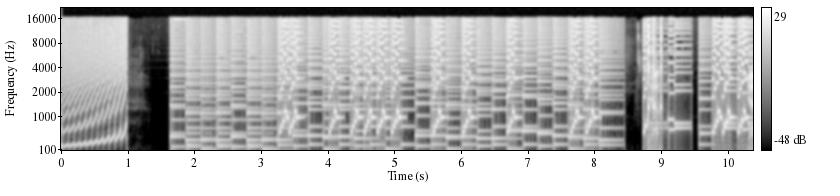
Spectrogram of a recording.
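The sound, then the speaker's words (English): Electronic sounds from the Frogger arcade video game during successful play: a rapid run of rising beeping sweeps, a brief silence, then a bouncy square-wave tune with a steady pulse, and finally another short gap and a burst of blips. “You hear that? That's a bunch of successful frogging. That's how you know you're successful at Frogger, if you hear all this noise.”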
